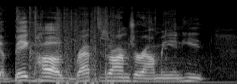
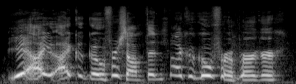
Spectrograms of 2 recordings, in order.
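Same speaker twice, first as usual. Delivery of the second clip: put-on very high, tear-choked cracking voice; 11 semitones higher, 7 dB louder than usual. Retelling what they said to their parents after crying, retelling in a crackly crying voice. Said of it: "in that real crackly voice".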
